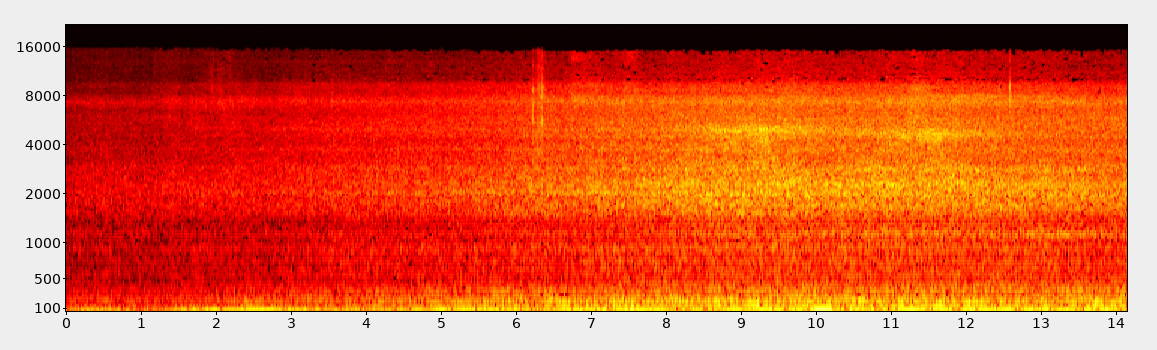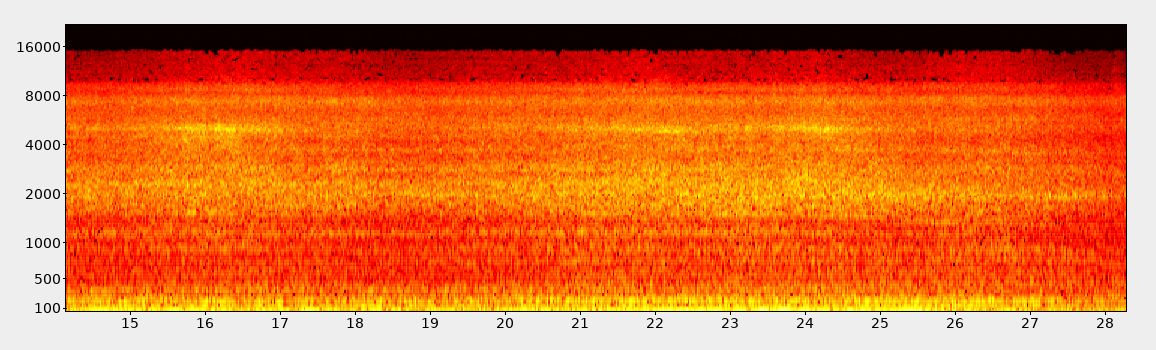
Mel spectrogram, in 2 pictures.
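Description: LNER Class 800 Azuma bi-mode train passing through a station on its underfloor diesel engines: a steady, loud rumble of engines and wheels on rail. It builds over the first few seconds as the train draws level, holds while the carriages go by, and eases slightly near the end as it pulls away.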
